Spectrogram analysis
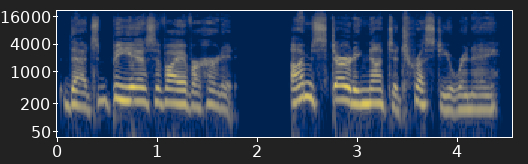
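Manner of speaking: put-on loud, gruff old man; gruff grandfather. Grandfather angry.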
